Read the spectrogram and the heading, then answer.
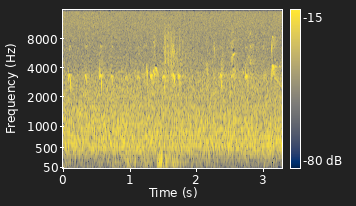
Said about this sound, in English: There's a bird. Now calling. Birds are fluffing and pooing here. Low in the trees. Can't tell who's calling.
